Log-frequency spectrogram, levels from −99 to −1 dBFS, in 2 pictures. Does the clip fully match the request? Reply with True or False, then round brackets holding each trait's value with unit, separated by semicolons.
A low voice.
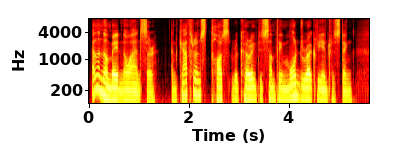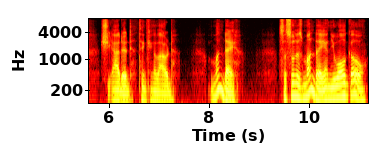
True (120 Hz)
